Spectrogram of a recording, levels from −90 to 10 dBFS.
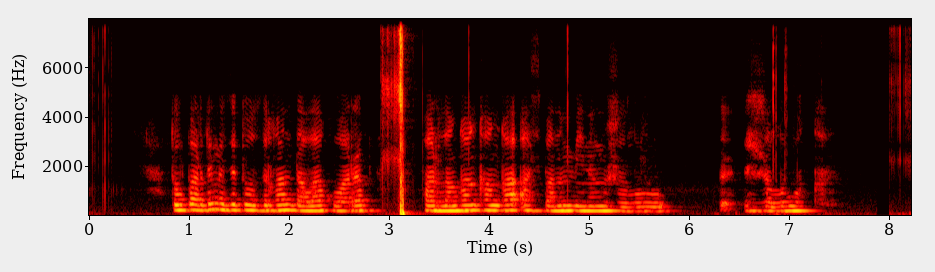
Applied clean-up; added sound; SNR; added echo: none; Fire; 7 dB; reverberation time 0.4 s.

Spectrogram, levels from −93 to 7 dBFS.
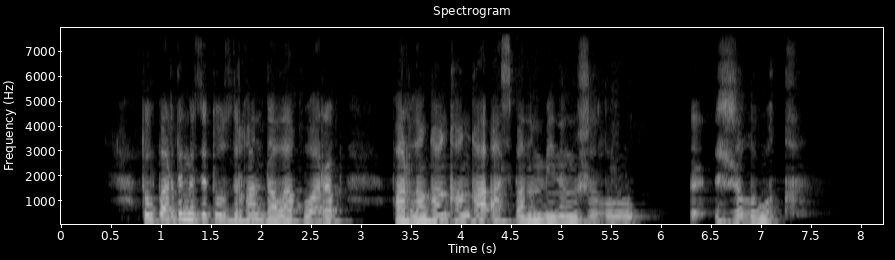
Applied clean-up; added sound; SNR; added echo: none; none; none; none.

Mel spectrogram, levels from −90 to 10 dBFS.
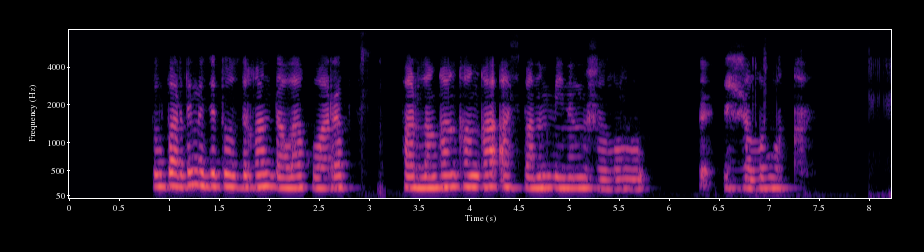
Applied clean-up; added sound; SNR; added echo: neural mask model DeepFilterNet 3.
